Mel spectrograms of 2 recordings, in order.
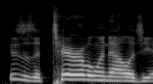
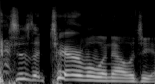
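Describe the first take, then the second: First: Louder and firmer, the laugh gone. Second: Laughing through the words at his own joke; real laugh breaking into the line. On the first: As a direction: say it straight and louder, owning it. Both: Real, not acted.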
